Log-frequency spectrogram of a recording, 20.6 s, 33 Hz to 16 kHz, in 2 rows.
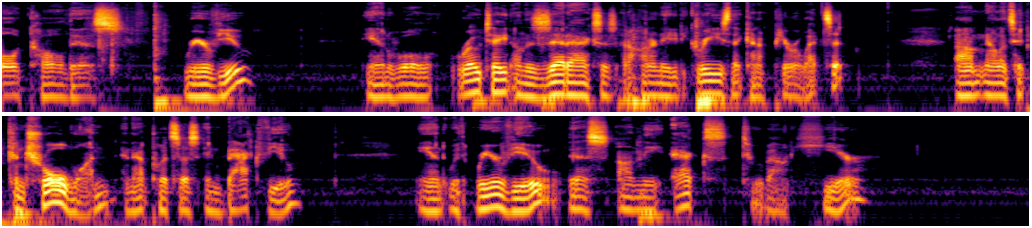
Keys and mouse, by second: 0.1 click, 1.4 click, 4.7 r, 10.3 ctrl+KP_1, 14.6-15.9 drag, 15.9 g.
